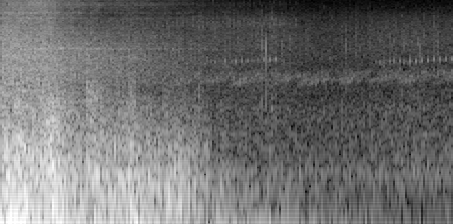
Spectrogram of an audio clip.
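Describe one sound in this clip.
A triumphant game victory sound booms and then fades away.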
